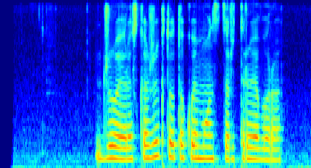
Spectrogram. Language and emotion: Russian, neutral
